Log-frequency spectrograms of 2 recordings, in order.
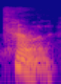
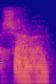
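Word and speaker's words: Charon: a Greek name, and if we were speaking Greek, we would call it Karon, but a lot of people call it Shaon, uh, because of the way it's spelled.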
